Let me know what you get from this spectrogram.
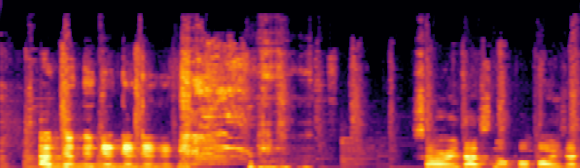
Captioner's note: laughs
